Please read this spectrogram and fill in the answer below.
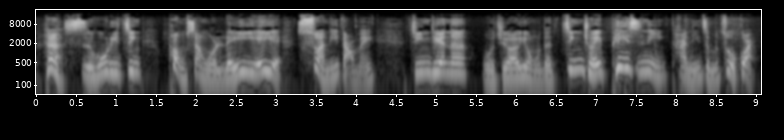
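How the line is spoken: Fierce roar. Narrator (Chinese): 他就狠狠的吼着

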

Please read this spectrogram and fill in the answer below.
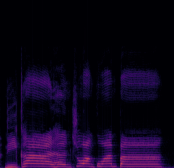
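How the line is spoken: Loud, booming. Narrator (Chinese): 飞普啊，拉开嗓门，大声的说

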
